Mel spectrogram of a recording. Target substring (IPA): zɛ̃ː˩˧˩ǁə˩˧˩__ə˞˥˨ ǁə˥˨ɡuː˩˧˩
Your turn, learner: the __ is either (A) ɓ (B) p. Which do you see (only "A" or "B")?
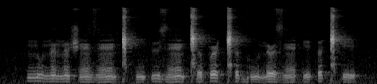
B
